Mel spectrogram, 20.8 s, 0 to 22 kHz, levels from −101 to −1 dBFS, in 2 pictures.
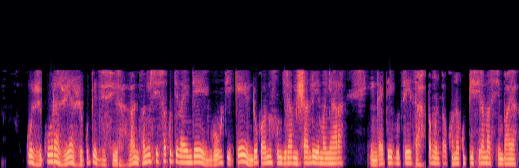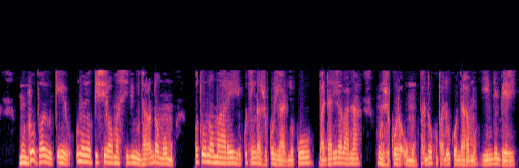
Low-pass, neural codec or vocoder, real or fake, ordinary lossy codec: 7.2 kHz; none; real; AAC, 16 kbps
